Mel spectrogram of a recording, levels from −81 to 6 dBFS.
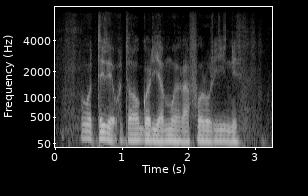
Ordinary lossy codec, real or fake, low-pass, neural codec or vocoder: none; fake; 7.2 kHz; codec, 16 kHz in and 24 kHz out, 0.8 kbps, FocalCodec, streaming, 65536 codes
